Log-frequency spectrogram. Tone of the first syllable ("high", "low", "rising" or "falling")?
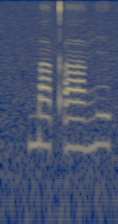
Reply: low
